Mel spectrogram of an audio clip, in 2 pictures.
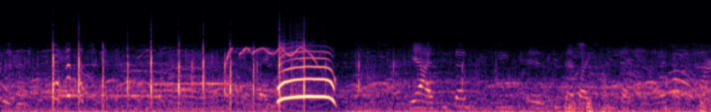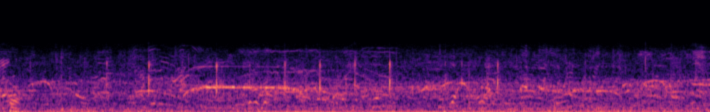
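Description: Many runners' shoes patter on the pavement.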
